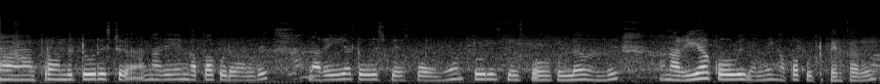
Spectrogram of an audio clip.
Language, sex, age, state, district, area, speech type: Tamil, female, 18-30, Tamil Nadu, Perambalur, rural, spontaneous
